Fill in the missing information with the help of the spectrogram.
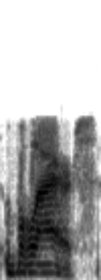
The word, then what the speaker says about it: Valers: Which I think if you pronounce it correctly, it's Valers. With like a bit of an error. – Valers. – Like a pirate.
